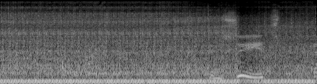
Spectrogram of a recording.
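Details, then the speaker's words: Old Montgomery Ward/MTD riding mower, 16 hp Briggs & Stratton flathead opposed twin, after replacing the worn starter motor; long unstarted. Smooth, even, steady idle beat with no misses or knocks. Normal idle. "let this run a bit let you guys listen if you want yeah it runs real nice"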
